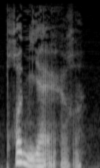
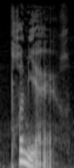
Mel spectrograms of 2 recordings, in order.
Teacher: So it's open, this eh sound.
